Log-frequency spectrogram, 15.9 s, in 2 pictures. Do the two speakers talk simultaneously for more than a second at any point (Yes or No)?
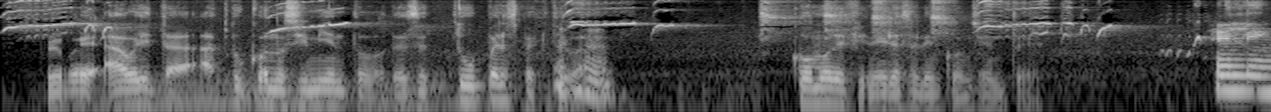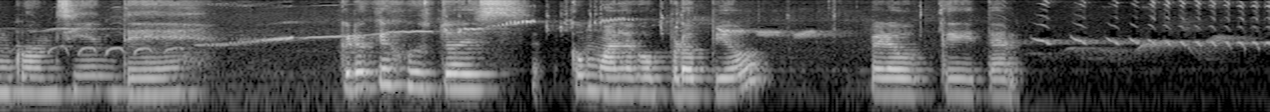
No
